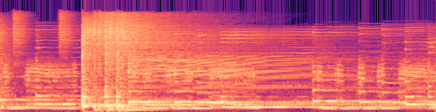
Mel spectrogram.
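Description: Instrumental electronic music. A loud hit comes about a second in, then held notes ring out, and short rhythmic notes return near the end.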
